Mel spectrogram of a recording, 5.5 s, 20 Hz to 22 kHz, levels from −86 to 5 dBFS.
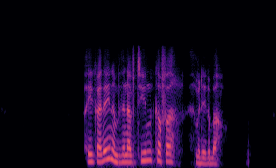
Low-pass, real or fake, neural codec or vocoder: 7.2 kHz; fake; codec, 16 kHz, 0.7 kbps, FocalCodec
